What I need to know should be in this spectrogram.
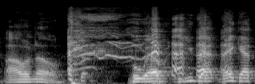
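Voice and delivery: loud laughing through words; cracking up while talking. Real, not acted. Laughing after co-host's joke.

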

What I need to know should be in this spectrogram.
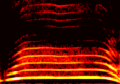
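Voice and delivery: high, loud joyful whoop; cheering scream. Retold or imitated. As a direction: yell it like a crowd celebrating.

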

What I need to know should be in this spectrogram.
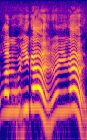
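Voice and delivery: very high whiny calling after; mock drunk call. Imitating the drunk guy calling after Logan, very high.

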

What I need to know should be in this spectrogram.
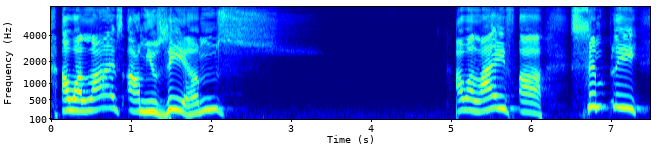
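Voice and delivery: loud pulpit preaching. Acted. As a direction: drive the sermon home loudly. Preaching at full force.

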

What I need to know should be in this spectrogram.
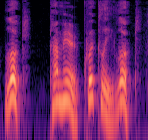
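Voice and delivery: high, urgent excited call. A narrator's reading. Student summoning friends to the donkey, excitedly. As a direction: call them over, bursting with excitement. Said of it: "the student called out excitedly".

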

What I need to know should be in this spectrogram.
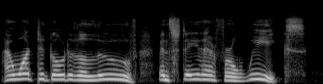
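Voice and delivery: put-on young woman longing for the world, excited. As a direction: pour out her dreams with growing eagerness. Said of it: "there was excitement in her voice".

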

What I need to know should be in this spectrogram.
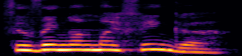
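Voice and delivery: high, pleading maiden. Acted. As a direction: offer it like a desperate girl. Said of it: "said she".

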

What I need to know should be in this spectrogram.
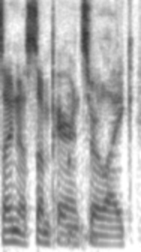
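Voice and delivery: usual speaking voice

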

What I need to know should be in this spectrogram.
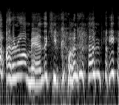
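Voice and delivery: a dopey hero excusing himself; whiny dude voice; helpless mock Channing Tatum. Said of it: "Channing Tatum's just kinda like".

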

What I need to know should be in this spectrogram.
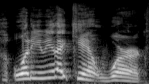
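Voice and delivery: high, loud mock outrage; exaggerated whine of protest; indignant protest. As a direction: play the aggrieved victim, loudly. Mocks actors playing the victim.

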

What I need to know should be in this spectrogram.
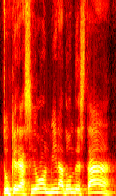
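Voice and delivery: high, drawn-out gloating devil; taunting devil. Acted. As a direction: rub it in slowly, high and mocking. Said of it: "Para que el diablo ... voltear a Dios y decirle".

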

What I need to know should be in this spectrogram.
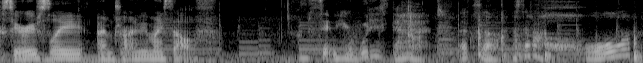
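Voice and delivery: ordinary talk, nothing marked

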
